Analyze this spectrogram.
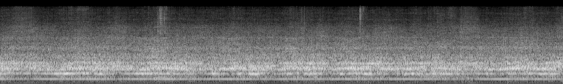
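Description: Hand-held immersion blender motor running at a steady pitch, its blade submerged in a tall beaker of oil and egg as it emulsifies homemade mayonnaise.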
